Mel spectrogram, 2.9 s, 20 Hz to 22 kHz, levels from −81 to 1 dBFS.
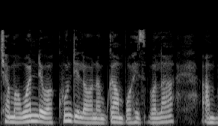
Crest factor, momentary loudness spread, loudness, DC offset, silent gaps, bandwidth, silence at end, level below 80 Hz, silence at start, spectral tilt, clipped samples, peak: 16 dB; 10 LU; -26 LUFS; under 0.1%; none; 8.4 kHz; 0 s; -64 dBFS; 0 s; -6 dB/octave; under 0.1%; -8 dBFS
